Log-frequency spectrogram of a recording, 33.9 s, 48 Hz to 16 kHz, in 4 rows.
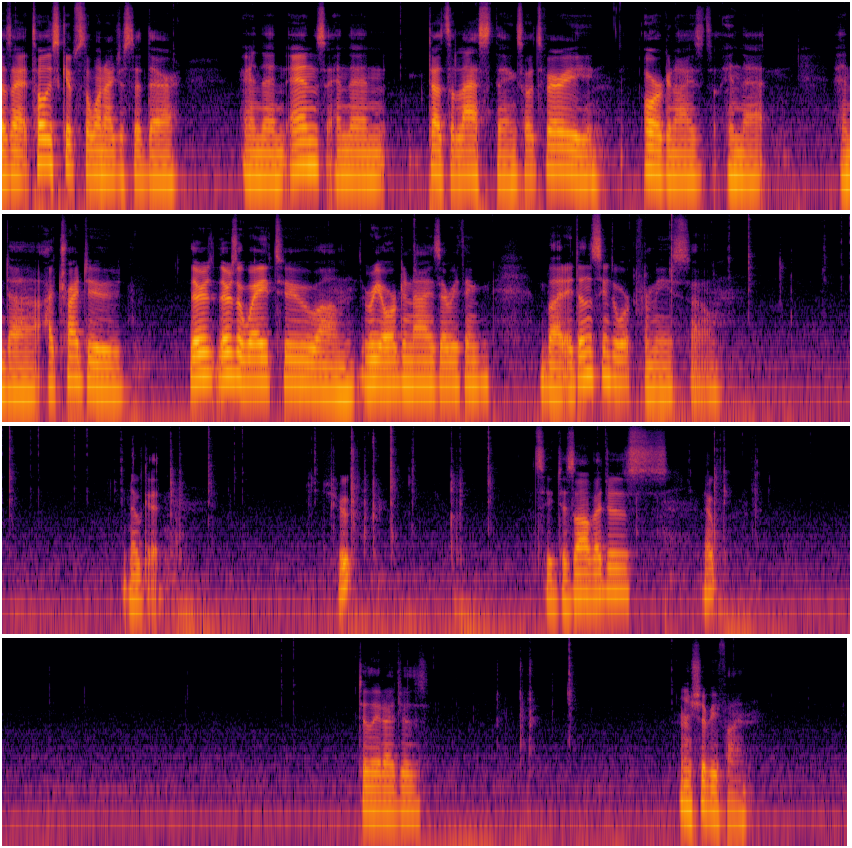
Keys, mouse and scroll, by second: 1.9-3.9 drag, 15.0 Tab, 17.0-18.4 drag, 18.6 click, 18.9 x, 20.7 ctrl+z, 21.6 x, 24.3 x, 30.8 Tab, 32.3 click.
